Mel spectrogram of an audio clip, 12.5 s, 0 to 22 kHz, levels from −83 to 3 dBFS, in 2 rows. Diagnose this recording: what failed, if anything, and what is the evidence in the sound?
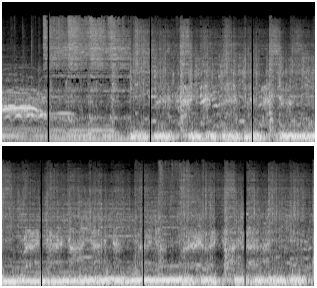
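The failure is at the codec stage: a gap at a join of encoded pieces. Short silences cut into continuous sound at 0.91, 2.95, 4.99, 7.03, 9.07 and 11.10 s, one every 2.0 s. The first lasts 46 ms and the rest 38 ms each. Each gap has smeared edges, and the sound resumes where it stopped. Two-second pieces were encoded separately and joined untrimmed, so each encoder's start-up delay and final-frame padding remain.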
